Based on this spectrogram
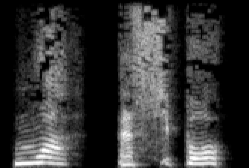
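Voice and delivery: very high, drawn-out indignant exclamation; outraged cry. A narrator's reading. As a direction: cry out slowly in disbelief and outrage. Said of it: "cria Elaïda". (cri indigné, aigu et étiré)

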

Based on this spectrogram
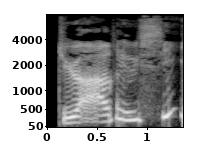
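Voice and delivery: high, slow, drawn-out question; stretched high-pitched query; fool's voice. A narrator's reading. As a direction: ask in a high put-on fool's voice. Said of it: "demanda le fou à mi-voix".

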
